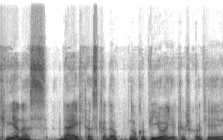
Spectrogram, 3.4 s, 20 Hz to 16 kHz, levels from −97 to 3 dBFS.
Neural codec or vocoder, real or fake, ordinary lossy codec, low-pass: none; real; Opus, 32 kbps; 14.4 kHz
